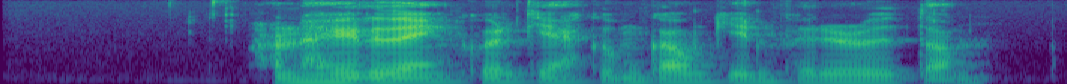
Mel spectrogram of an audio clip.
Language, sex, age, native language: Icelandic, male, 12, Icelandic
